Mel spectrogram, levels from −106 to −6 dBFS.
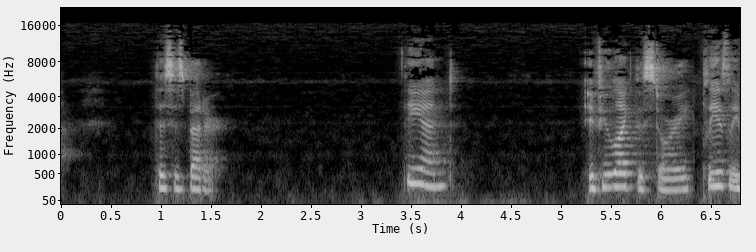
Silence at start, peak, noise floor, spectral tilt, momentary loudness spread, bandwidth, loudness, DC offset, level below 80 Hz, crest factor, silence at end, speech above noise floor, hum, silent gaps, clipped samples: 0 s; -14 dBFS; -77 dBFS; -1.5 dB/octave; 16 LU; 16.5 kHz; -34 LUFS; under 0.1%; -72 dBFS; 24 dB; 0 s; 42 dB; none; none; under 0.1%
